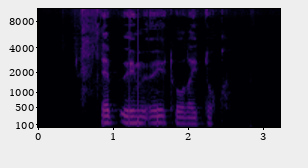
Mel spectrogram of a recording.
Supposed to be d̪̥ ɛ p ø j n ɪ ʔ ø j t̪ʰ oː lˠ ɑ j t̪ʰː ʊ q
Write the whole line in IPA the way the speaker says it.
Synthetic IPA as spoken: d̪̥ ɛ p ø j m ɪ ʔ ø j t̪ʰ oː lˠ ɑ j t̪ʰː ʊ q

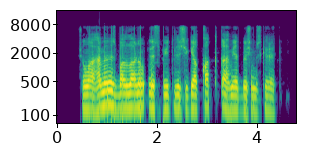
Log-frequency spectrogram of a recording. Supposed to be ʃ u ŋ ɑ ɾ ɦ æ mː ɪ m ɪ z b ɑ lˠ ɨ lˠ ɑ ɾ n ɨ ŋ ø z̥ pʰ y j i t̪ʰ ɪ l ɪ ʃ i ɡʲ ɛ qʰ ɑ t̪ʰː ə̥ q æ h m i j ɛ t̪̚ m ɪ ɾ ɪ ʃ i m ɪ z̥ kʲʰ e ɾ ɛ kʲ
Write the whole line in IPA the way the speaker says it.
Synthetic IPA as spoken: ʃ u ŋ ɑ ɦ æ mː ɪ m ɪ z b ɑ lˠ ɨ lˠ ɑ ɾ n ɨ ŋ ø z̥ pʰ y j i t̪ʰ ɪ l ɪ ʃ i ɡʲ ɛ qʰ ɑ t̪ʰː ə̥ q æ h m i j ɛ t̪̚ b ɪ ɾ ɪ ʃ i m ɪ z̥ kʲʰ e ɾ ɛ kʲ

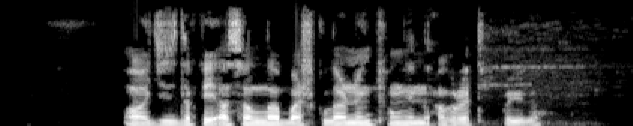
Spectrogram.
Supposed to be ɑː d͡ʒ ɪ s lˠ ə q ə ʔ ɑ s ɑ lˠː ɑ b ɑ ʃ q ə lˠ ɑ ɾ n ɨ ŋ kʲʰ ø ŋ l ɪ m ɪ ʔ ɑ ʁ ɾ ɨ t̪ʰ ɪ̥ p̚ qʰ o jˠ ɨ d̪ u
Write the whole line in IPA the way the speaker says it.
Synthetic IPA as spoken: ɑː d͡ʒ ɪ z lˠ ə q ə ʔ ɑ s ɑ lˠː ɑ b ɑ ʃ q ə lˠ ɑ ɾ n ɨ ŋ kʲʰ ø ŋ l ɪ n ɪ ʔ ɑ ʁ ɾ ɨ t̪ʰ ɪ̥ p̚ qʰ o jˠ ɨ d̪ u

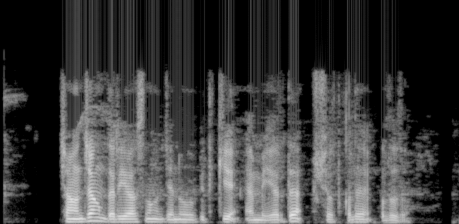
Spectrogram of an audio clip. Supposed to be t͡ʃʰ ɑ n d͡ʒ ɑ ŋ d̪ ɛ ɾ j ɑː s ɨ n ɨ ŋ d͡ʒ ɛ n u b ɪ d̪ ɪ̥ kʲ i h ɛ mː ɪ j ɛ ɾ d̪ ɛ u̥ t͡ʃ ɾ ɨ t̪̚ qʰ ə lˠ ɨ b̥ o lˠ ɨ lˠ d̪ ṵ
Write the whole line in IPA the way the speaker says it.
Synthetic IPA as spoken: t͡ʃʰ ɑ ŋ d͡ʒ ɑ ŋ d̪ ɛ ɾ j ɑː s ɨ n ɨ ŋ d͡ʒ ɛ n u b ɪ d̪ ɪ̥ kʲ i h ɛ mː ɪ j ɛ ɾ d̪ ɛ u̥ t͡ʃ ɾ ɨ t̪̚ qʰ ə lˠ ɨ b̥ o lˠ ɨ d̪ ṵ

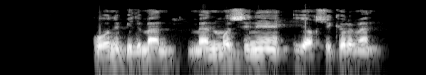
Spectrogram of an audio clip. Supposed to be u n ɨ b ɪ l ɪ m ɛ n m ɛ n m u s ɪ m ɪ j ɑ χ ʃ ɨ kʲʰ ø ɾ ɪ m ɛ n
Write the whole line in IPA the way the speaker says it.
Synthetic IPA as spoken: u n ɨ b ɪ l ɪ m ɛ n m ɛ n m u s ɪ n ɪ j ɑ χ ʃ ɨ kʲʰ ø ɾ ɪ m ɛ n

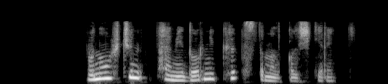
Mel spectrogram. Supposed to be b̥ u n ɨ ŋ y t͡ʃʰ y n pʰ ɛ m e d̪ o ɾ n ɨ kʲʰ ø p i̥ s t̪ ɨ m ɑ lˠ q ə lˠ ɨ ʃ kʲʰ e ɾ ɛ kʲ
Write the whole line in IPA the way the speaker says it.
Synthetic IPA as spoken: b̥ u n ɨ ŋ y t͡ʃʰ y n pʰ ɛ m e d̪ o ɾ n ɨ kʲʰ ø p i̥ s t̪ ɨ m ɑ lˠ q ə lˠ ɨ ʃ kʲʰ e ɾ ɛ kʲ

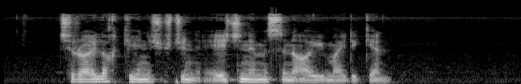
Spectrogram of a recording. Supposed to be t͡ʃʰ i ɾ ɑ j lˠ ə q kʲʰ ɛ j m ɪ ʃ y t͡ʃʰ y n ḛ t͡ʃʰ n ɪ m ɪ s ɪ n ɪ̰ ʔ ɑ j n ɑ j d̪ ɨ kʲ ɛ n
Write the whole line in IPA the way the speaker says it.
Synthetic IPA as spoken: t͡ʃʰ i ɾ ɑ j lˠ ə q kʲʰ e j n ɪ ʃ y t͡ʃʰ y n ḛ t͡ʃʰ n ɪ m ɪ s ɪ n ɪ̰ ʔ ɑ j m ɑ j d̪ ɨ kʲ ɛ n

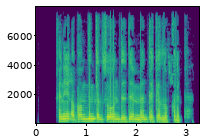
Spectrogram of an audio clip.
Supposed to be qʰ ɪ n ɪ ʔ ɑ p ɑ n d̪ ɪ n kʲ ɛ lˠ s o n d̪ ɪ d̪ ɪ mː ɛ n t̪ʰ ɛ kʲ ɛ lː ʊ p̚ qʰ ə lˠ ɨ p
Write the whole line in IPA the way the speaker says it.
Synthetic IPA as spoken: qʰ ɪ n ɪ ʔ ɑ p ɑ m d̪ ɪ n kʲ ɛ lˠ s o n d̪ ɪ d̪ ɪ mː ɛ n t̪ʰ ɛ kʲ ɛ lː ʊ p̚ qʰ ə lˠ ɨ p

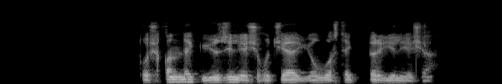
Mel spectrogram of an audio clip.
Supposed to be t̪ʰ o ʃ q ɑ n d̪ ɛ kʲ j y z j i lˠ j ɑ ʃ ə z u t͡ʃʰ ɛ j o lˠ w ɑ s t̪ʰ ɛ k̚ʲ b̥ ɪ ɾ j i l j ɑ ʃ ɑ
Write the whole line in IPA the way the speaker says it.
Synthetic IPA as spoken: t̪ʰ o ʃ q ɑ n d̪ ɛ kʲ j y z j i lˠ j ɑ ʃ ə ʁ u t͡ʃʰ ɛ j o lˠ w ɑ s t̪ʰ ɛ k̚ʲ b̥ ɪ ɾ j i l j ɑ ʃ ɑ

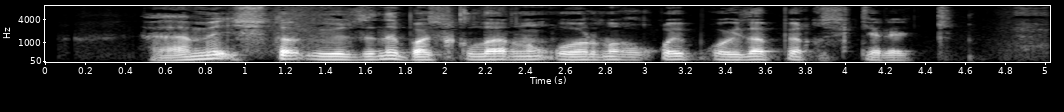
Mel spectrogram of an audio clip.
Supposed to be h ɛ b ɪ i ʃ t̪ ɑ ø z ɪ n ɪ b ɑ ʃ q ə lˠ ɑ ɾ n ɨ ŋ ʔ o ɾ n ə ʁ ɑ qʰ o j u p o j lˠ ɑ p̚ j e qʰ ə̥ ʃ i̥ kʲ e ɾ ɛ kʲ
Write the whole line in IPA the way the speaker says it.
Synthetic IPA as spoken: h ɛ m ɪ i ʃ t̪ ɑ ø z ɪ n ɪ b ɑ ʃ q ə lˠ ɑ ɾ n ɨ ŋ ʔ o ɾ n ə ʁ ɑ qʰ o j u p o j lˠ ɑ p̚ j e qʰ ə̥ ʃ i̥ kʲ e ɾ ɛ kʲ

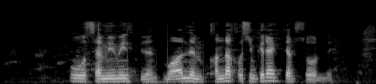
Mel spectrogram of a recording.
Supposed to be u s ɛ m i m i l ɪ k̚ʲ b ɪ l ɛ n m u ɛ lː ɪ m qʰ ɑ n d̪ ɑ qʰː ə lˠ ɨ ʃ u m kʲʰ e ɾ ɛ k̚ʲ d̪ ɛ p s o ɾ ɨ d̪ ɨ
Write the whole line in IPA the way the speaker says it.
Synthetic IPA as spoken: u s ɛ m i m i l ɪ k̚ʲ b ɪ l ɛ n m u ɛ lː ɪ m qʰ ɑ n d̪ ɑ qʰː ə lˠ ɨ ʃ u m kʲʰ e ɾ ɛ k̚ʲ d̪ ɛ p s o ɾ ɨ d̪ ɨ

